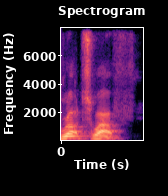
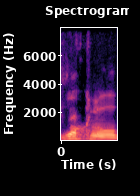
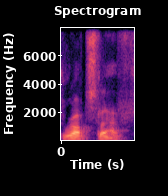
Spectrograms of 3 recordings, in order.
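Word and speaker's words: Wrocław: got one third of its inhabitants uh ukrainians pronounce it again for me Adrian please it's called rotswaff so people think it's rock law but it's rotslav yeah that's yeah that's the pronunciation there's a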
